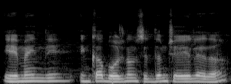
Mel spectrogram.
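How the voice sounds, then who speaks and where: An actor playing a proud king in a cartoon, speaking in a formal, measured way. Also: mid-range voice, flat delivery, a little mellow, close to an everyday voice. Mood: questioning. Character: proud adult king, decisive, later remorseful. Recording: music under the voice.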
